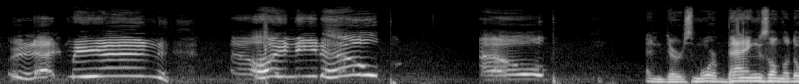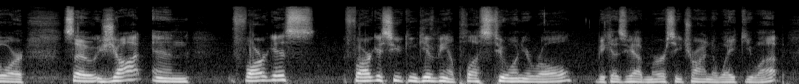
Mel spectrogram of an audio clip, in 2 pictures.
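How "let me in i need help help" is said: desperate, panicked pleading, higher pitch. Voicing someone outside banging on the door: desperate cries for help. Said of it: "you hear a banging on the door".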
